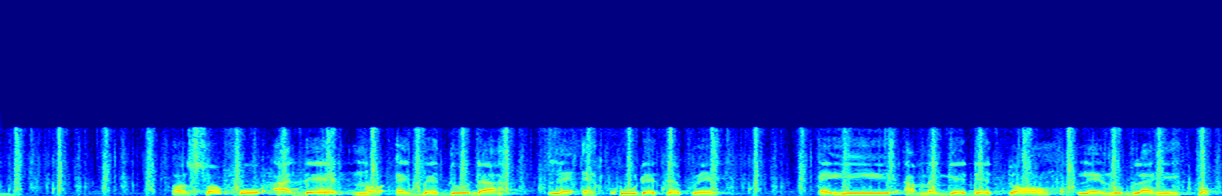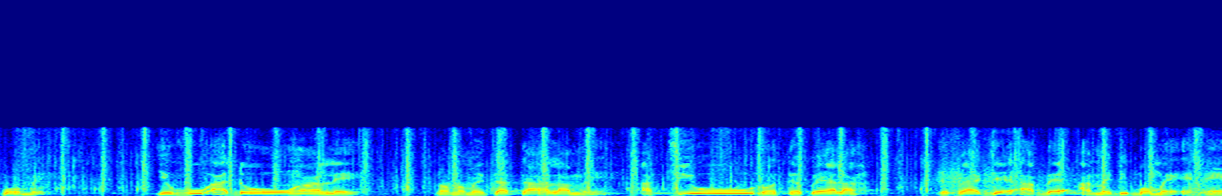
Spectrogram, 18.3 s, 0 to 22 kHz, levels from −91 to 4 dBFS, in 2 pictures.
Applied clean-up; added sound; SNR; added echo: none; Rattle (instrument); 14 dB; none.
